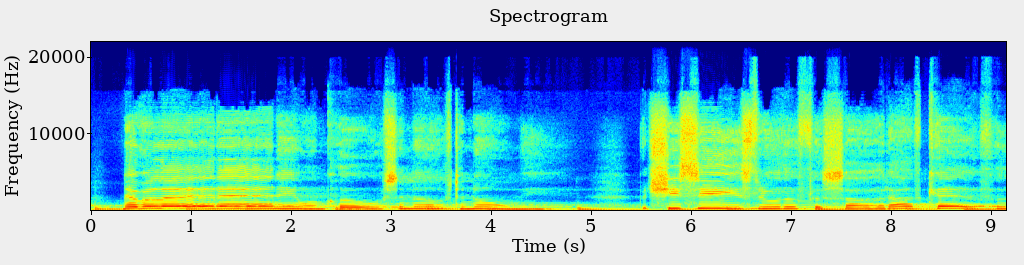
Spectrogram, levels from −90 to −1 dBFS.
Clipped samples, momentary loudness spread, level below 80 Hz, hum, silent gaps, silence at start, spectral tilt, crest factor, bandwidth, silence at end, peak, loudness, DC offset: under 0.1%; 10 LU; -56 dBFS; none; none; 0 s; -3.5 dB/octave; 14 dB; over 20 kHz; 0 s; -4 dBFS; -19 LUFS; under 0.1%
